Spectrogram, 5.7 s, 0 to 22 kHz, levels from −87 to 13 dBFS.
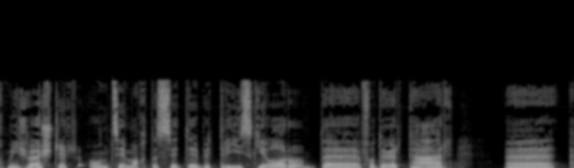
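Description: Throughout the speech there is a rough, grainy texture, with hiss filling the gaps between harmonics and a thin, synthetic-sounding top band. This is likely low-delay AAC compression of the AAC-ELD kind, at a rate that fits roughly 32 kbps. Its short frames cannot separate the pitch harmonics cleanly, so quantisation noise spreads between them. On a spectrogram the harmonic stripes look smeared and speckled, and the upper band appears patchy and blocky instead of finely detailed.

From 2.95 to 3.19 s, just before "äh von dort", AAC frame loss with concealment produces a smeared, noisy, phasey patch. About 140 ms of audio is missing, scattered across roughly 200 ms, with the longest gap around 70 ms. That fits several lost frames. The decoder patches each gap by reusing the last good spectrum with altered phase. On a spectrogram the harmonics blur into flat noisy blocks. The waveform shows a smoothed, less detailed stretch.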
